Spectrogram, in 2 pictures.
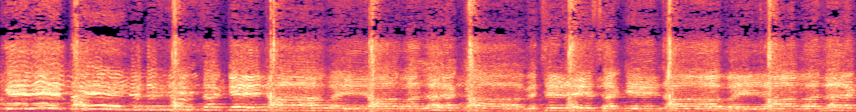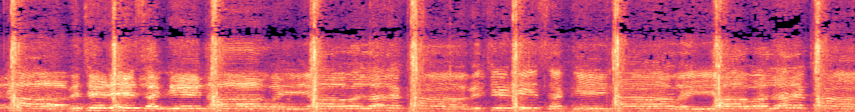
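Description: A crowd of men chanting a Sindhi noha in unison, with sharp slaps of open hands on bare chests (matam) in time, about one a second.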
